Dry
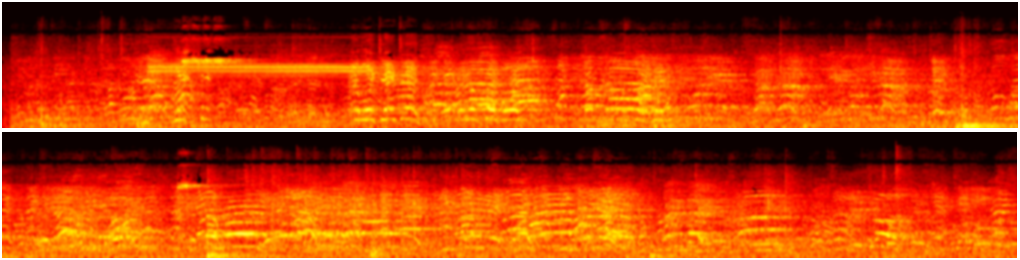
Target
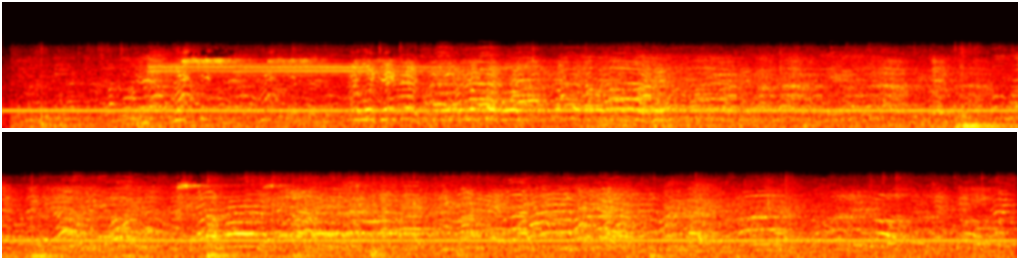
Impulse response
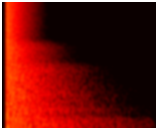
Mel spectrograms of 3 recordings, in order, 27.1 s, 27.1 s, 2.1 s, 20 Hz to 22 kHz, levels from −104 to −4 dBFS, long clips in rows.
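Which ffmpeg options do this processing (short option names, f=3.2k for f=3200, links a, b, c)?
-filter_complex "[0:a]aresample=11025,aresample=44100,asplit=2[a][b];[b]adelay=1145,lowpass=f=3.5k:p=1,volume=-7dB,asplit=2[c][d];[d]adelay=1145,lowpass=f=3.5k:p=1,volume=0.49,asplit=2[e][f];[f]adelay=1145,lowpass=f=3.5k:p=1,volume=0.49,asplit=2[g][h];[h]adelay=1145,lowpass=f=3.5k:p=1,volume=0.49,asplit=2[i][j];[j]adelay=1145,lowpass=f=3.5k:p=1,volume=0.49,asplit=2[k][l];[l]adelay=1145,lowpass=f=3.5k:p=1,volume=0.49[m];[a][c][e][g][i][k][m]amix=inputs=7:normalize=0,aeval=exprs='val(0)+0.0158*sin(2*PI*570*n/s)':c=same,volume=-1.5dB"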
